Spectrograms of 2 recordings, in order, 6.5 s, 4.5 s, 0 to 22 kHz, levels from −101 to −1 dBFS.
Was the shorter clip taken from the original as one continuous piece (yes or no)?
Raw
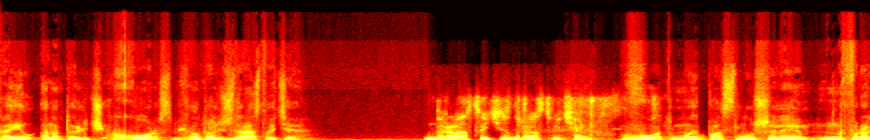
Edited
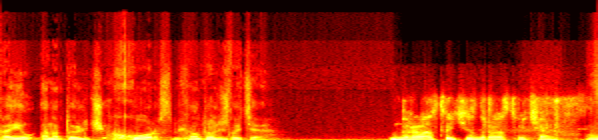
no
